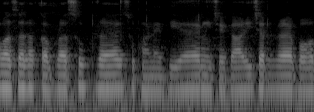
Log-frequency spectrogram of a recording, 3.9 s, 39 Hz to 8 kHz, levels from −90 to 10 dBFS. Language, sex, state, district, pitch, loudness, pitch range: Hindi, male, Uttar Pradesh, Budaun, 115 Hz, -46 LUFS, 110-120 Hz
